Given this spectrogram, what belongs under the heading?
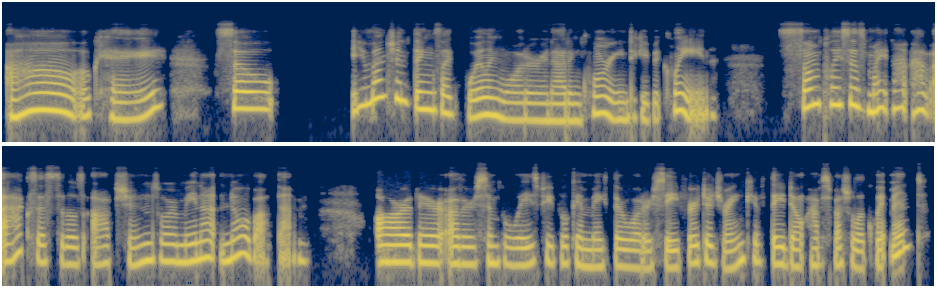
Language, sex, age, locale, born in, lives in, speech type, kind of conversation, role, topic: English, female, 25-29, en-US, United States, United States, read, expert-assistant, asker, Why is clean water important for human health?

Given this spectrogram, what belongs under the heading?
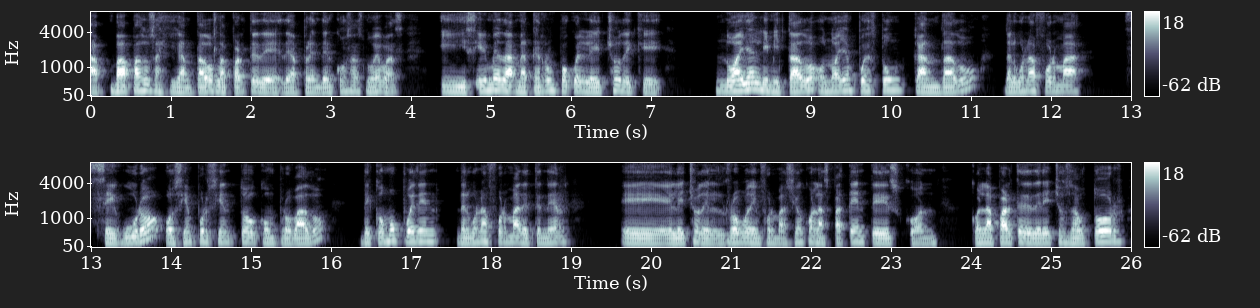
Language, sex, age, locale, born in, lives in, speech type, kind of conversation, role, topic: Spanish, male, 30-34, es-MX, Mexico, Mexico, conversation, podcast, guest, ¿Cómo afectará la tecnología a los trabajos de siempre?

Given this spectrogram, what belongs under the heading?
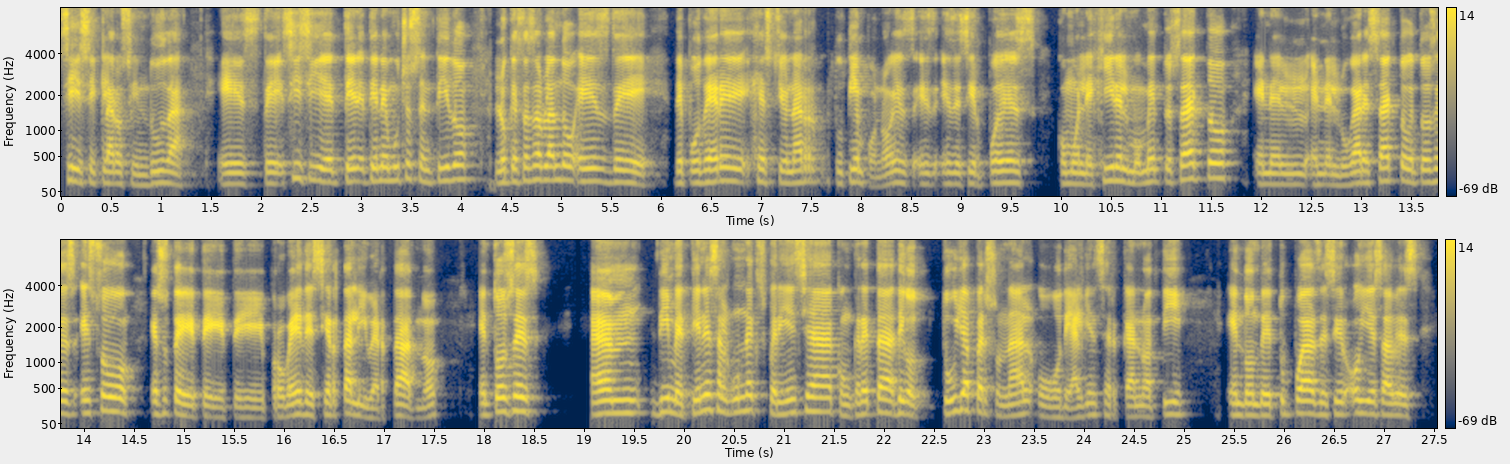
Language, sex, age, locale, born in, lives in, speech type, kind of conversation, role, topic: Spanish, male, 35-39, es-MX, Mexico, Mexico, conversation, podcast, host, ¿Qué opinas de aprender en línea en comparación con aprender de forma presencial?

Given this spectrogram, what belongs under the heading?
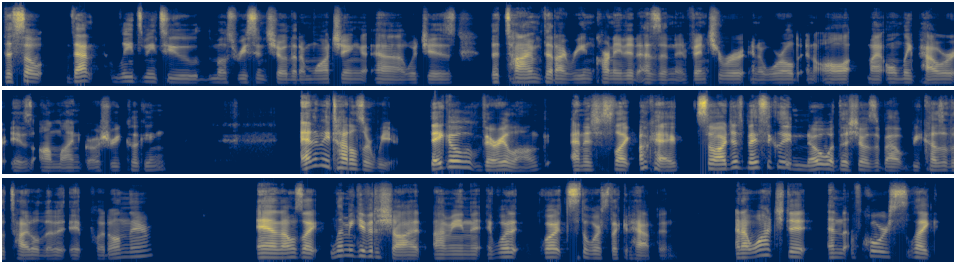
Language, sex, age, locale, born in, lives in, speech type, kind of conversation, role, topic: English, male, 25-29, en-US, United States, United States, conversation, unstructured, none, What was the last show you binge-watched, and what hooked you?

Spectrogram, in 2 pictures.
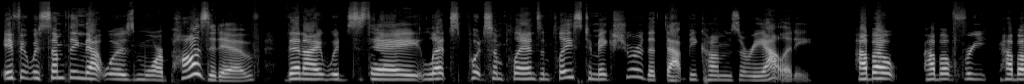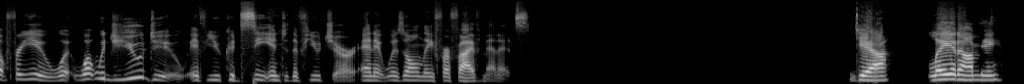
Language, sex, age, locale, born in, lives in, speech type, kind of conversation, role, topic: English, female, 55-59, en-US, United States, United States, conversation, unstructured, none, How might having a brief glimpse into the future change the way you make decisions?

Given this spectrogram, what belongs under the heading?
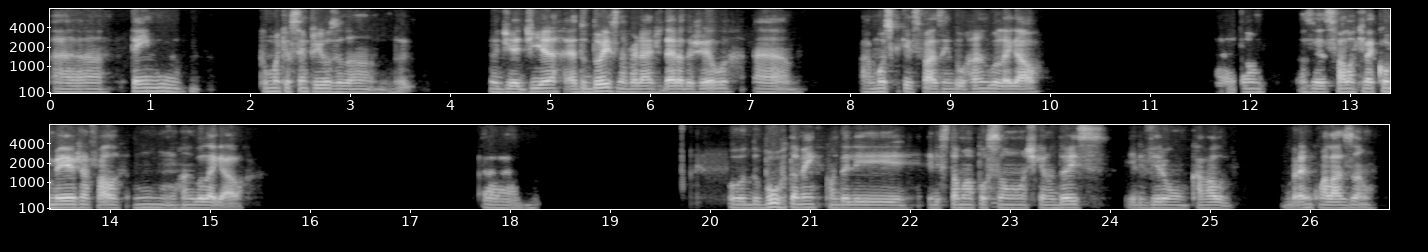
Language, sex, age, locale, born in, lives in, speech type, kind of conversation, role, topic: Portuguese, male, 30-34, pt-BR, Brazil, Portugal, conversation, unstructured, none, Qual filme de comédia você nunca se cansa de assistir?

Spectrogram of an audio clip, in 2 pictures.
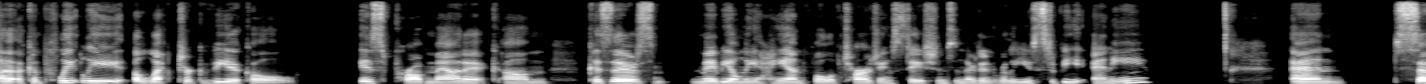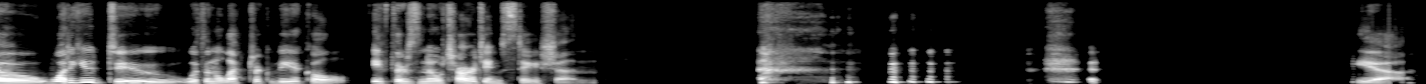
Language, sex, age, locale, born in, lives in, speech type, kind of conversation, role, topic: English, female, 40-44, en-US, United States, United States, conversation, podcast, host, In what ways have inventions changed our everyday lives and society?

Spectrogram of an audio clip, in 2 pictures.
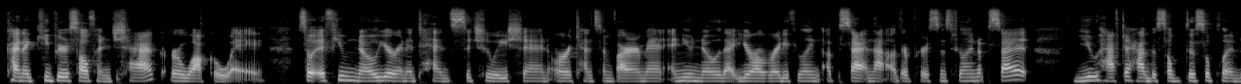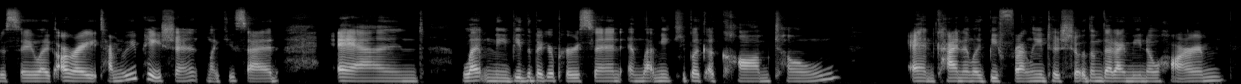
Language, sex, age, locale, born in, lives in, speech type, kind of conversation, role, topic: English, female, 25-29, en-US, United States, United States, conversation, unstructured, none, How do you keep a conversation respectful when you disagree?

